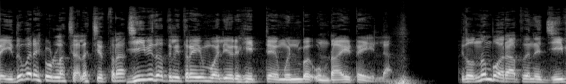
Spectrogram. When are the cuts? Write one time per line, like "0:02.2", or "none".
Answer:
0:01.3
0:03.9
